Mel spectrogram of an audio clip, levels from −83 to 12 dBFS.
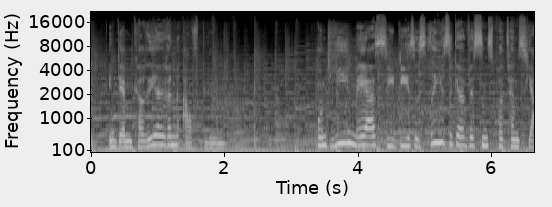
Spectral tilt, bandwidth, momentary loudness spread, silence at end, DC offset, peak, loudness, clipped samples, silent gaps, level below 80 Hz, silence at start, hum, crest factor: -4.5 dB/octave; over 20 kHz; 13 LU; 0 s; under 0.1%; -4 dBFS; -18 LUFS; under 0.1%; none; -32 dBFS; 0 s; none; 14 dB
